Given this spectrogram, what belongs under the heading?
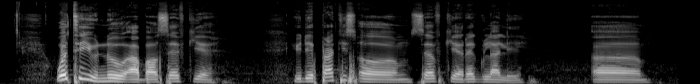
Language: Nigerian Pidgin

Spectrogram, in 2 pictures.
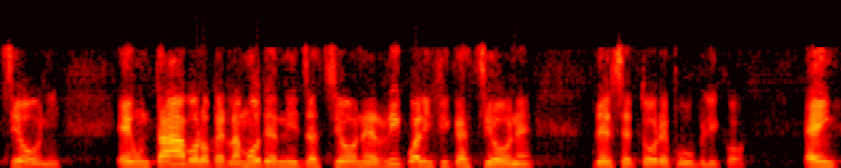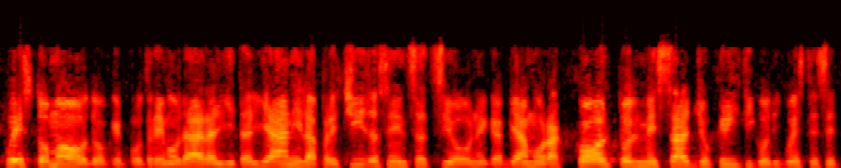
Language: Italian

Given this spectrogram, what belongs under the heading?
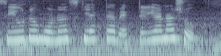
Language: Bangla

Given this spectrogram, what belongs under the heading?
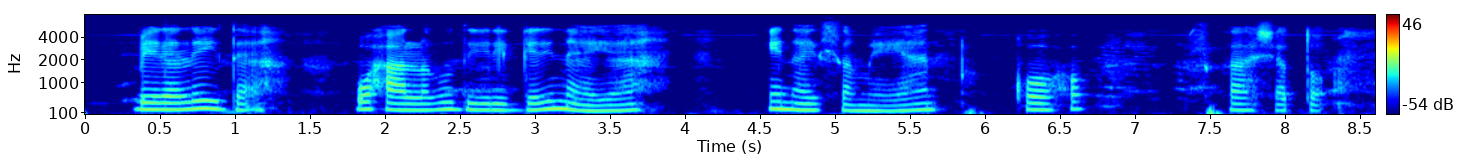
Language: Somali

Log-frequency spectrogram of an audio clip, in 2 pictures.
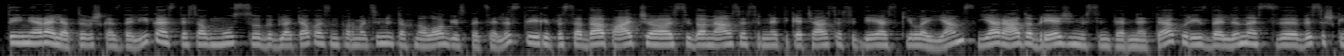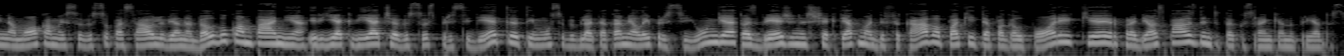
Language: Lithuanian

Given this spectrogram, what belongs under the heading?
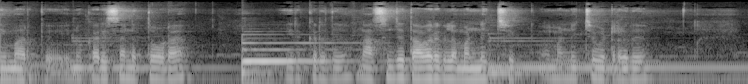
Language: Tamil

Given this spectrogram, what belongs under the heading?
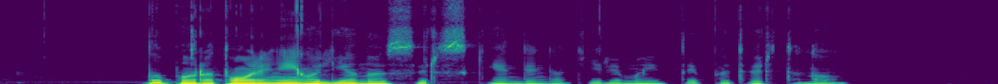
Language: Lithuanian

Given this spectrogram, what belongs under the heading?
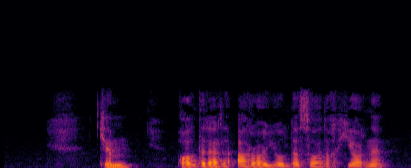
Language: Uzbek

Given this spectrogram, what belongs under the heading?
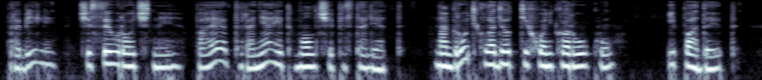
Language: Russian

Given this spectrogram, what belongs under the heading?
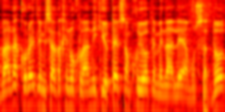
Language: Hebrew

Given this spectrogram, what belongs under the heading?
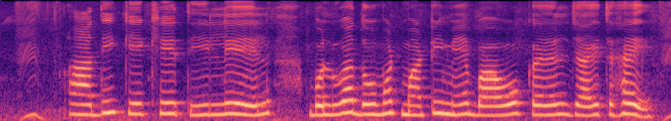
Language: Magahi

